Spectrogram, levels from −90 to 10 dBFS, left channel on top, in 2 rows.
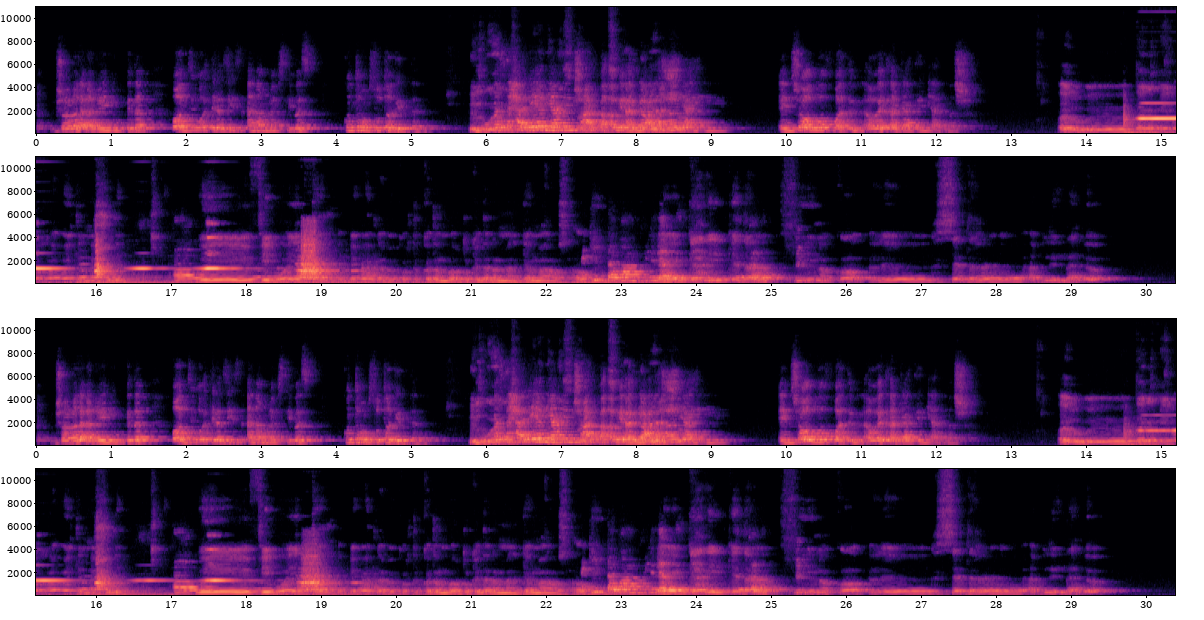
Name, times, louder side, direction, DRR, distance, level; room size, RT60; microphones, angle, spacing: voice 1, 0.2-1.5 1.8-3.6 4.1-5.2 6.1-9.2 9.9-12.4 17.0-17.3 22.8-24.2 24.5-25.0 25.3-25.4, right 1 dB, 60° right, -5 dB, 1.3 m, -24 dB
voice 2, 5.8-8.7 13.6-16.3 17.3-22.7 23.5-25.0 25.3-29.3, right 1 dB, 10° right, -9 dB, 0.7 m, -27 dB
sound 1, 14.5-23.7, left 7 dB, 50° left, 0.3 m, -20 dB
3.4 x 2.3 x 3.8 m, 0.85 s
head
